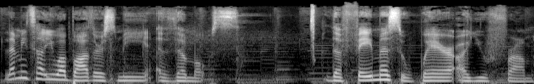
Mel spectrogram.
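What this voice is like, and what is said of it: Caribbean Grenadian accent. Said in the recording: “I still have an accent because I am from Grenada ... having a Caribbean accent”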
